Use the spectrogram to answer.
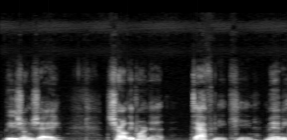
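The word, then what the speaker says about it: Lee Jung-jae: Our primary cast for this week's episode is Amanda Stenberg, J, Lee J. Jung. I always say his name backwards. Lee Jung Jae, Charlie Barnett, Daphne Keene, Manny Jacinto.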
